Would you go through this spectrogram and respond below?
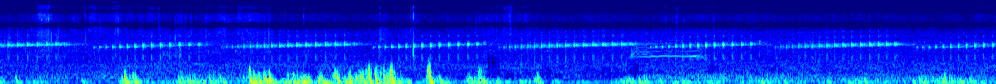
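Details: Frogs in spring filling an old abandoned fish pond that dries up in summer; steady pulsed trills about every second, one short wavering note, over low rustling and thumping noise.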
